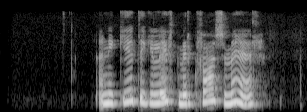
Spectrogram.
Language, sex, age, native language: Icelandic, female, 14, Icelandic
